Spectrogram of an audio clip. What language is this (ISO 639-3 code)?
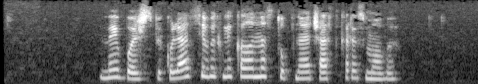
bel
